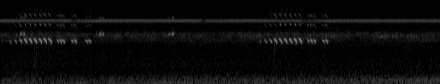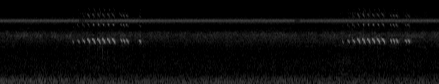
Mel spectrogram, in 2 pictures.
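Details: Insects in an outdoor strawberry field while seedlings go in: short buzzy pulsed trills return about every four seconds, each followed by a couple of chirps, with a constant high-pitched drone throughout.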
